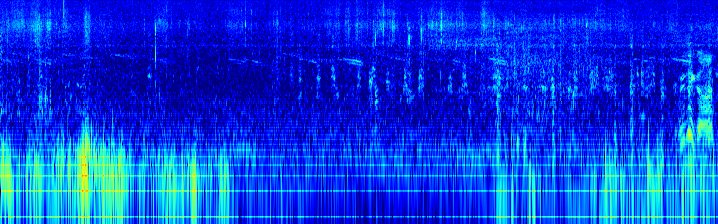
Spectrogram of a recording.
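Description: Ducks quack outdoors while being tossed food, their calls mixed with nearby voices of adults and children talking over a steady background of outdoor noise.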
